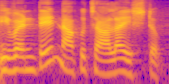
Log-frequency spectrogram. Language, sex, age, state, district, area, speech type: Telugu, female, 45-60, Telangana, Ranga Reddy, urban, spontaneous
